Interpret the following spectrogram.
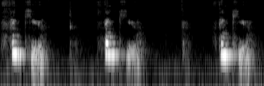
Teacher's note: To make the th sound, we need to get a finger, put it up against your lips, and make sure when you say this sound that your tongue touches your finger. I have my teeth gently resting on the top and bottom of my tongue, allowing free airflow above and below my tongue. If your finger is wet after you've said the sound, you'll know that you're pronouncing it correctly. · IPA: /θ/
